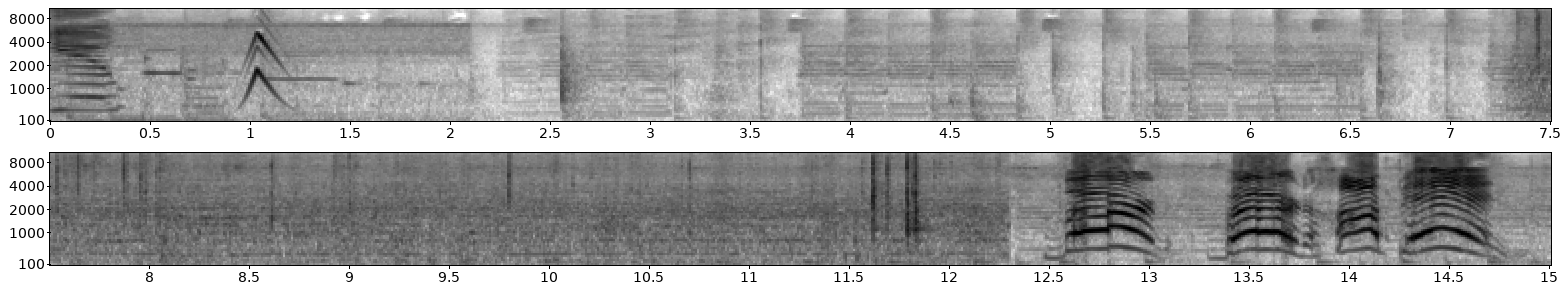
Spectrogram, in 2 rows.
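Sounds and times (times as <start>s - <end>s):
quiet background music: 0.0s - 15.0s.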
